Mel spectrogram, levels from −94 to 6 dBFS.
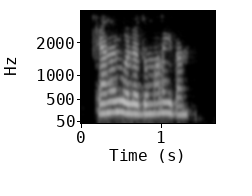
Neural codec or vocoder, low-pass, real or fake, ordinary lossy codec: none; 3.6 kHz; real; AAC, 32 kbps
